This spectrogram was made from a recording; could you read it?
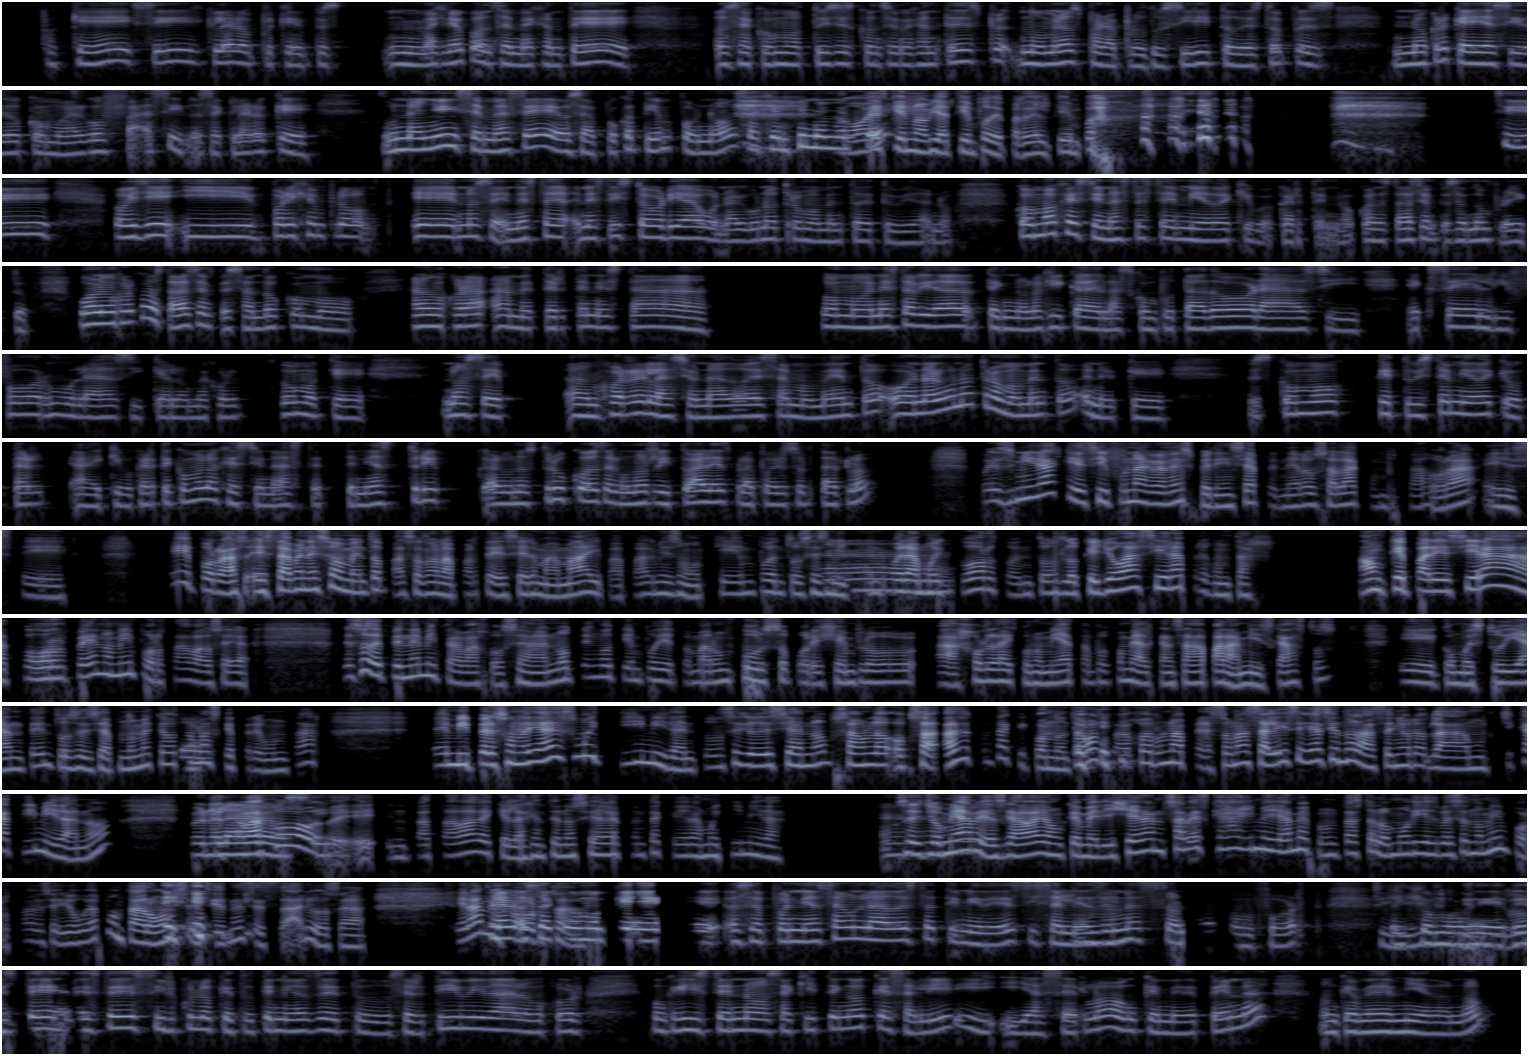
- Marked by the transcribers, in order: chuckle; chuckle; laugh
- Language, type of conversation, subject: Spanish, podcast, ¿Qué papel juegan los errores en tu proceso creativo?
